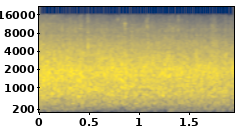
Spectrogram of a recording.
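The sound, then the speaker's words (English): Congregation clapping hands during a church sermon: a dense, steady wash of many hands applauding at an even, loud level throughout, with no clear voices over it. “Come on and clap your hands.”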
